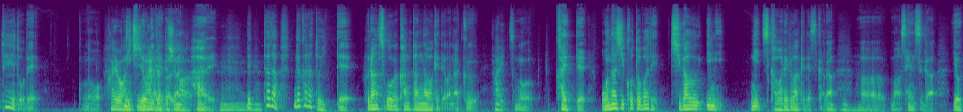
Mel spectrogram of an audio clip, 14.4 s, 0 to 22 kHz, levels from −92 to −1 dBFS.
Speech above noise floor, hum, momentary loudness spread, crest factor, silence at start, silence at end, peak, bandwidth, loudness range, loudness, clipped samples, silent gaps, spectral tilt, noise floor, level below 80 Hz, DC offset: 30 dB; none; 13 LU; 20 dB; 0 s; 0 s; -4 dBFS; 18.5 kHz; 4 LU; -24 LUFS; under 0.1%; none; -5 dB/octave; -53 dBFS; -44 dBFS; under 0.1%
